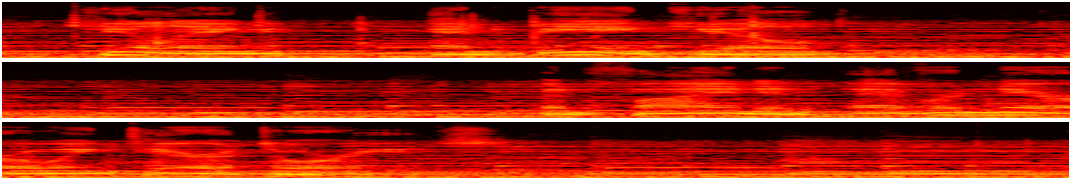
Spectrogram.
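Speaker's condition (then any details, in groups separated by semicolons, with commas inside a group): No condition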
